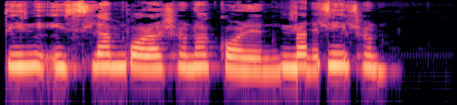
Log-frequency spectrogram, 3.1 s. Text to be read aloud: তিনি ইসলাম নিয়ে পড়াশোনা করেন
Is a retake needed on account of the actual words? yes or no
yes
